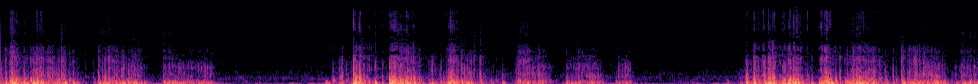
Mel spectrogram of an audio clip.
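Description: A single yellow and green cellulose kitchen sponge is squeezed and scratched by fingers up close. It makes bursts of low, rough, crackly rustling that come in clusters, with two brief quieter pauses between them.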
